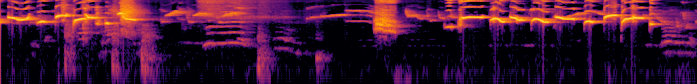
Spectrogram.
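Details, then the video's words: White-rumped shama in full song: rapid, varied high whistles and sweeping slurred notes in quick repeated bursts, mixed with a few lower whistles and brief scratchy sounds between phrases. "Kacer gacor"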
